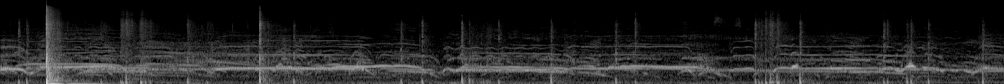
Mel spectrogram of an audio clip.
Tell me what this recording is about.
civil war battle noise
noise from a civil war reenactment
